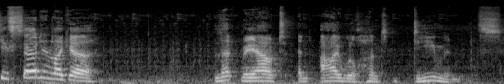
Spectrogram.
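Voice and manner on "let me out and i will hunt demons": put-on creepy, scary voice. Retelling what a creepy armored game character said to them, in a scary voice. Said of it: "He has a scary voice".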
